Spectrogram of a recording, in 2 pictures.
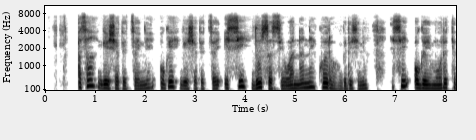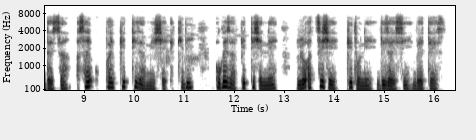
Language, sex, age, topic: Gamo, male, 25-35, government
